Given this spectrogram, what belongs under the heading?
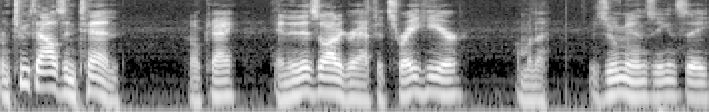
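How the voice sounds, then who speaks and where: A man speaks at a moderate pace in a fairly low voice, with ordinary pitch variation. There are long, frequent pauses, and audible room echo surrounds him. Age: 60s. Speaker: diecast model hobbyist streamer. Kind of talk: live stream chat. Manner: casual, conversational.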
